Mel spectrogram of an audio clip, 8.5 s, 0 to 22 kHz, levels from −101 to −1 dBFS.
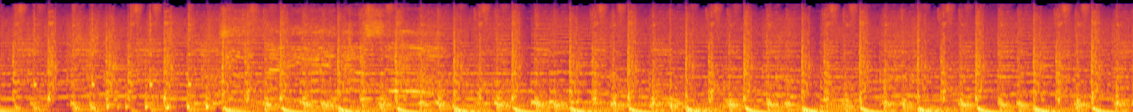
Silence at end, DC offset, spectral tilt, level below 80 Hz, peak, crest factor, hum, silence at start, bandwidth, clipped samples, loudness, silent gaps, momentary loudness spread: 0 s; under 0.1%; -4 dB/octave; -20 dBFS; 0 dBFS; 12 dB; none; 0 s; 19.5 kHz; under 0.1%; -12 LUFS; none; 3 LU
